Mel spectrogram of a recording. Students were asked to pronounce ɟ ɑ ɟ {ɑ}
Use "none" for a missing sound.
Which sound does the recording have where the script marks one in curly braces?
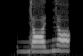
ɑ̃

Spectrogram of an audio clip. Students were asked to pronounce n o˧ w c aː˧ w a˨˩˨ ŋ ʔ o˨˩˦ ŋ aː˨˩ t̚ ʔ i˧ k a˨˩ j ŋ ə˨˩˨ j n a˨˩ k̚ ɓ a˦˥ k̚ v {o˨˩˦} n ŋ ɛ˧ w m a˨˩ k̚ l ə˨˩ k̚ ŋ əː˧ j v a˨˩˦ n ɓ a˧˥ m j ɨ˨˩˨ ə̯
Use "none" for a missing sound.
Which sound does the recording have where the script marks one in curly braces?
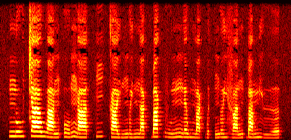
u˨˩˦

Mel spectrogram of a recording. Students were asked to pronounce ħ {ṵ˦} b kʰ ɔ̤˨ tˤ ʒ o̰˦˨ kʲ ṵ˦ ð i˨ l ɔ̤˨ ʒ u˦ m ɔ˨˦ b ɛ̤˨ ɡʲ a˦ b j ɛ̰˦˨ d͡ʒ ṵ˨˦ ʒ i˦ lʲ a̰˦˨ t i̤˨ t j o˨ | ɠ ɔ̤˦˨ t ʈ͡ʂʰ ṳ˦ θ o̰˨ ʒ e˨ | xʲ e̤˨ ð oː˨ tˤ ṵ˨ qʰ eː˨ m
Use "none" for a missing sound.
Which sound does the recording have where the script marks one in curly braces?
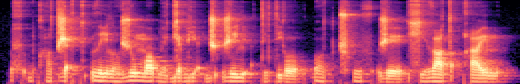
ṵ˨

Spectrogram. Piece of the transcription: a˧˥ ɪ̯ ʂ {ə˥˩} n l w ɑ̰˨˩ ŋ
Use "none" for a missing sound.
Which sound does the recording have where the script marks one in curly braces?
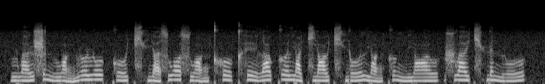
ə˥˩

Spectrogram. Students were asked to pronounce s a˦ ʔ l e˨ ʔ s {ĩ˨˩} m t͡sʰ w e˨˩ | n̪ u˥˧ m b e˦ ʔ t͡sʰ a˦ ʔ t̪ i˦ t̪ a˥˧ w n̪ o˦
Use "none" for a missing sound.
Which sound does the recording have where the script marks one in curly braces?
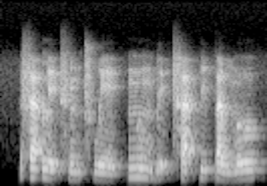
ĩ˨˩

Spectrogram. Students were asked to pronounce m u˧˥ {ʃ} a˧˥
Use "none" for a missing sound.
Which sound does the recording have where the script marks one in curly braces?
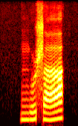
ʂ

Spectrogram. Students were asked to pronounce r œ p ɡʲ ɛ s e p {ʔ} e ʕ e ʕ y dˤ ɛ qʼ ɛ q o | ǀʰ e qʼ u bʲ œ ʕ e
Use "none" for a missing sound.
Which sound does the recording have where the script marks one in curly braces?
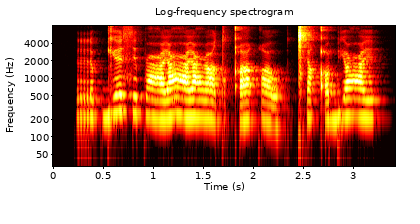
ʕ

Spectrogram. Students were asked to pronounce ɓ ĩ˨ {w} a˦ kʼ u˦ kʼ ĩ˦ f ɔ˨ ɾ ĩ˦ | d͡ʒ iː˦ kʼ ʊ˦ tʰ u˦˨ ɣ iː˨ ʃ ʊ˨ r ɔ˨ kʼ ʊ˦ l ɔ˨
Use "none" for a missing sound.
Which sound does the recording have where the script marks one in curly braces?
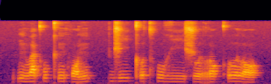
β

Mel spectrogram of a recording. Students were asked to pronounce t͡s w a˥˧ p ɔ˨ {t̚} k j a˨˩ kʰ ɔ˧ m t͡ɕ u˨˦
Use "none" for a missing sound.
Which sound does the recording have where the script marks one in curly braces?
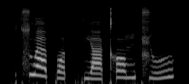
t̚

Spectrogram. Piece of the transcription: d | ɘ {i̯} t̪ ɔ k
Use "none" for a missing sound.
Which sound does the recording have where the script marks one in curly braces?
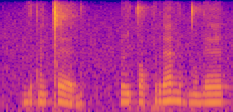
i̯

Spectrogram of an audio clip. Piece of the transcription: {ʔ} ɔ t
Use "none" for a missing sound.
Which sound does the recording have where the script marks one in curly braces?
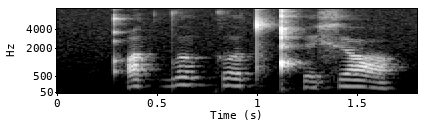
qʼ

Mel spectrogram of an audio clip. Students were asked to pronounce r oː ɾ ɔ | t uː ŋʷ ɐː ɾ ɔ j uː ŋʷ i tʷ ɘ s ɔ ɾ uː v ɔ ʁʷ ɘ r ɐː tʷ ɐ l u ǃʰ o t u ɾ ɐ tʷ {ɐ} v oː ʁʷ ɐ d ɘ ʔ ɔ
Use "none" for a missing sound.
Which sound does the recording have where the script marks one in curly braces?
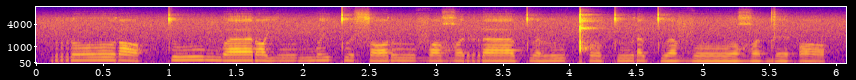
ɐ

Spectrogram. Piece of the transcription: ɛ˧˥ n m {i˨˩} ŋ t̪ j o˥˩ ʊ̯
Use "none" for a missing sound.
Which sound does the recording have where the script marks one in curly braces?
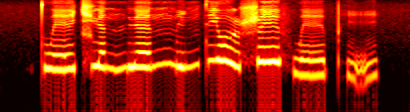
i˧˥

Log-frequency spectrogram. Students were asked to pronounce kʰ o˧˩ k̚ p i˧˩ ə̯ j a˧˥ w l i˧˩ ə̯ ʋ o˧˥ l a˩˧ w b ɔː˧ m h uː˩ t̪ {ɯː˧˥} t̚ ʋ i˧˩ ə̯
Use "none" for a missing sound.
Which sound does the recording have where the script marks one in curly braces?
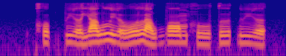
ɯː˧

